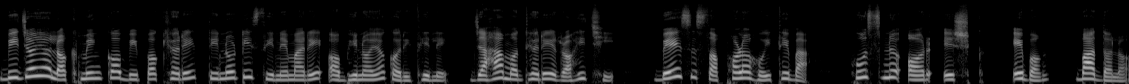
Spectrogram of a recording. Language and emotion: Odia, neutral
